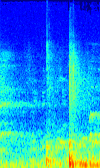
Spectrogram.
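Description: Soccer ball struck twice on an indoor artificial-turf pitch: two sharp thuds about half a second apart, the second louder, in a large hall. Voices are heard under them.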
